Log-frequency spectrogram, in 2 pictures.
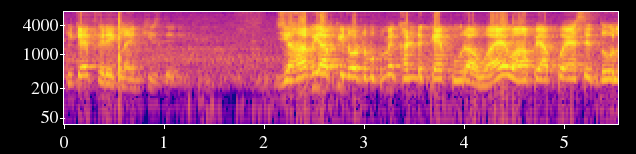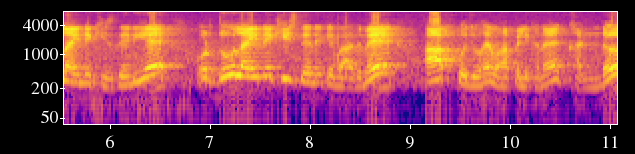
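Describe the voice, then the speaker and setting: This fairly high-pitched man speaks with lively intonation, a bright, forceful tone and normal speed. Teaching Sanskrit, he leads students through an exam paper, patiently going over each point again, asking and answering his own questions, and calling them "beta". The room echoes, with faint background noise.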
